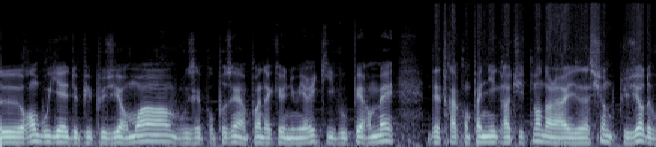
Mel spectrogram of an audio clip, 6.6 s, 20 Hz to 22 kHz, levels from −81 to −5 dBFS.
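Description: From 4.04 s to the end, the audio shows sample clock jitter. The converter's timing wanders by something like ten microseconds, so each sample lands slightly off its ideal instant. The resulting error tracks how steeply the waveform is changing, sitting roughly 25 dB below the signal. It comes through as a grainy hiss that thickens on loud, bright passages and falls away wherever the sound drops to silence.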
